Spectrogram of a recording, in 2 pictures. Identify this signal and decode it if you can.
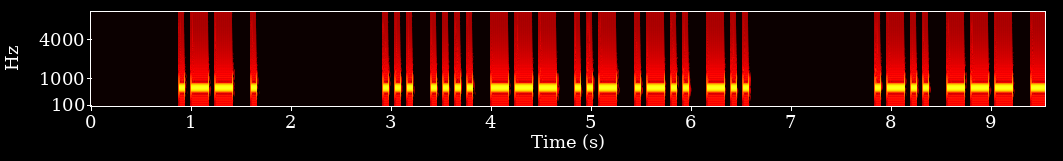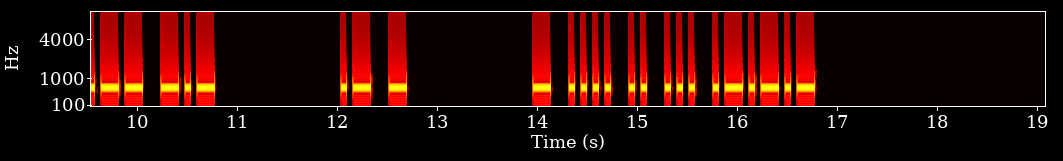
Morse code, heard as a keyed tone, about 20 wpm, 700 Hz. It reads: WE SHOULD LOOK AT THIS.
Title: 3x Word-Spacing - Sentences from Top 300 Words - 20wpm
